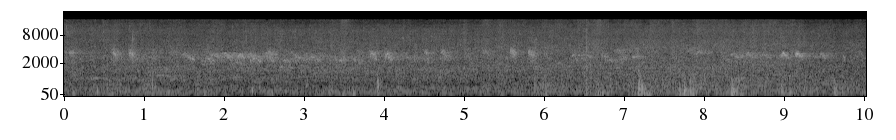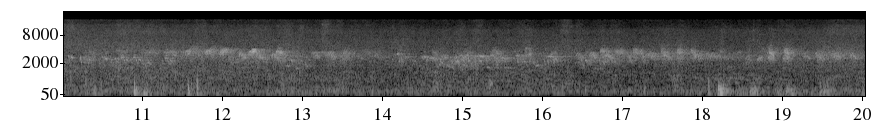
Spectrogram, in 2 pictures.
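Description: Small birds chirping and twittering continuously over a steady outdoor background noise, with a few dull low thumps, the sharpest near the end.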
